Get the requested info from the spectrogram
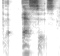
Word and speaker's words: Esses: Yeah, pretty cool EP there from The S's. And that, by the way, is spelled E-S-S-E-S, The S's.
